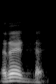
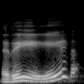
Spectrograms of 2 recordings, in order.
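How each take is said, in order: First: The vowel is a short 'e' sound. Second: The vowel is a long 'ee' sound. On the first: It is the past participle. "இதுவும் ரெட்" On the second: It is the present tense. "இதை வந்து ரீட்"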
